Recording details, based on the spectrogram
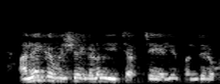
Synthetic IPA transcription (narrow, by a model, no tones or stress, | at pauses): ɐneːkɐʋiʂɐjɐɡɐɭuiːt͡ʃɐɾt͡ʃɛjɐlːibond̪iɾuʋu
